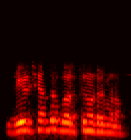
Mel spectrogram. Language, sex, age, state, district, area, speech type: Kannada, male, 30-45, Karnataka, Gulbarga, urban, conversation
